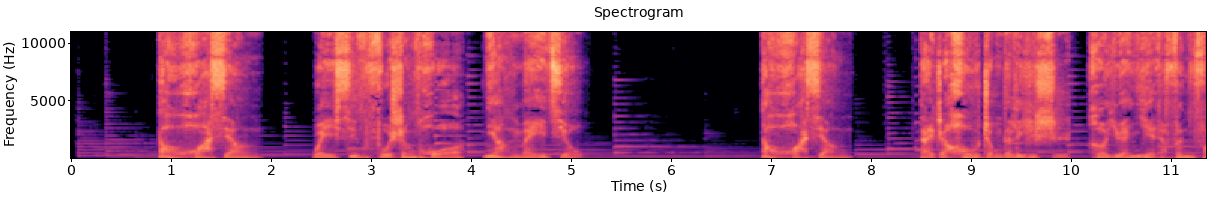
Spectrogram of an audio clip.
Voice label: 男 企业宣传片

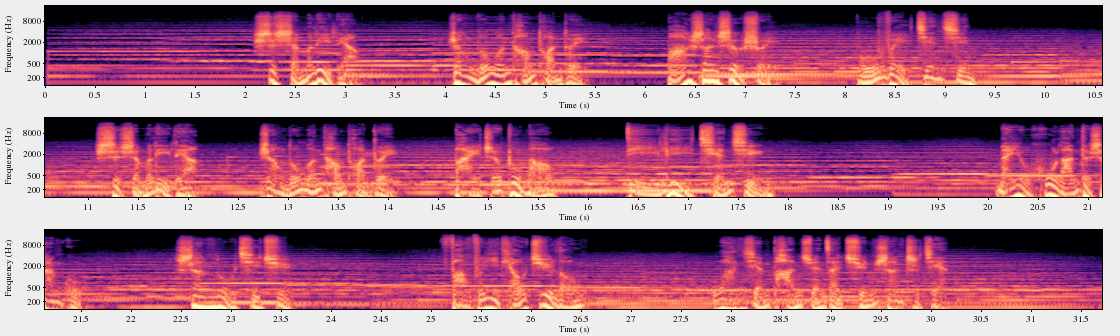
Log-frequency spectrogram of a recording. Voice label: 男 专题, 男; 龙文堂

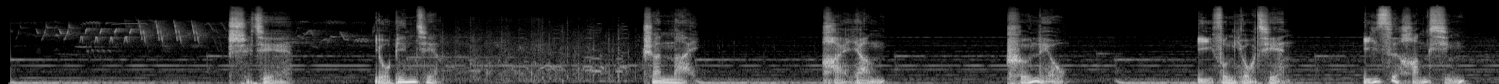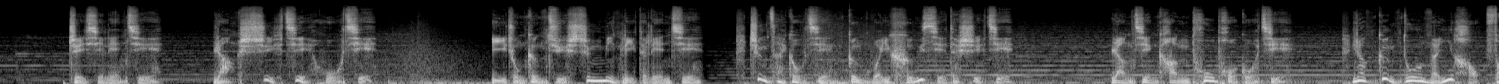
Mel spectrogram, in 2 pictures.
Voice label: 男, 宣传片; 国药外贸

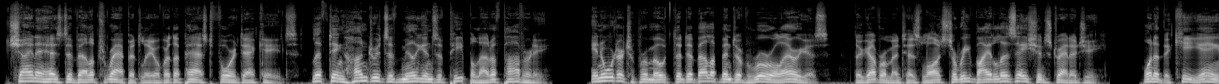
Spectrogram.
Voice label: 企业介绍 低沉浑厚

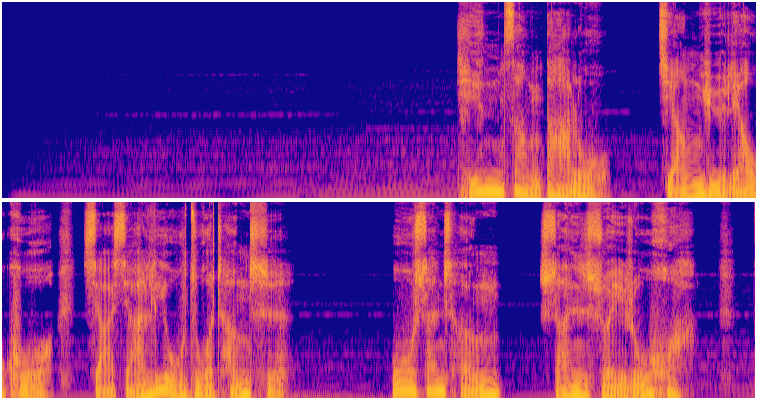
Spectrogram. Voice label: 男 动画游戏 浑厚 低沉 气势; 天藏大陆

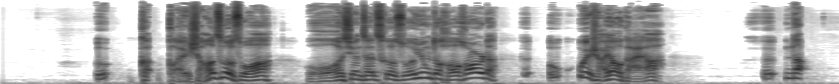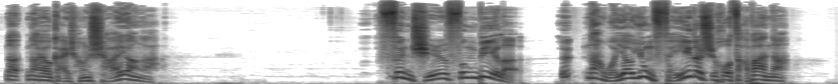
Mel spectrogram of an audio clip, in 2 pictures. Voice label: 大爷角色; 李大爷角色厕所革命

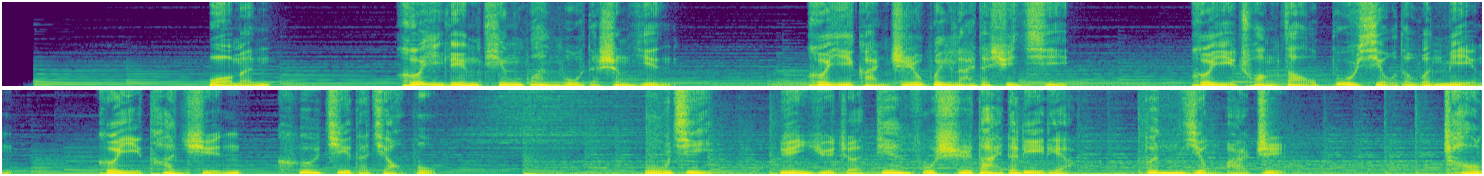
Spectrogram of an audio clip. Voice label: 男 广告; 移动

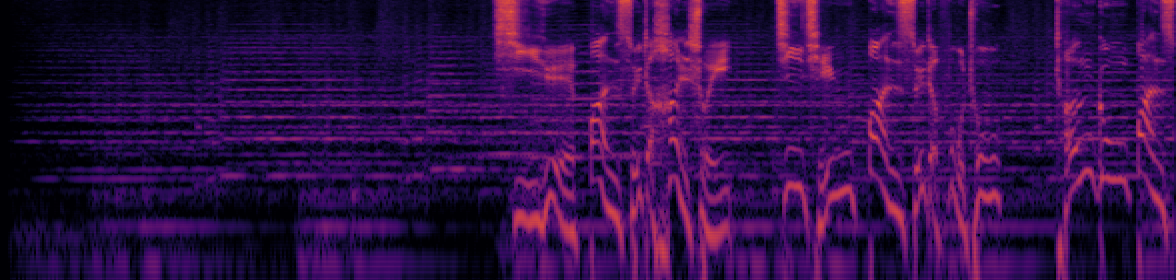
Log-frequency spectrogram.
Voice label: 男 颁奖 旁白

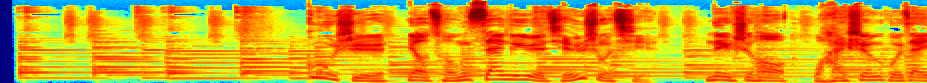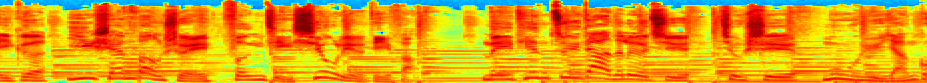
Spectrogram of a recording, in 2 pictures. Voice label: 男,活泼解说; 一颗好米

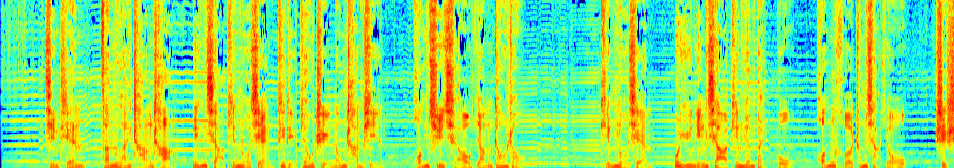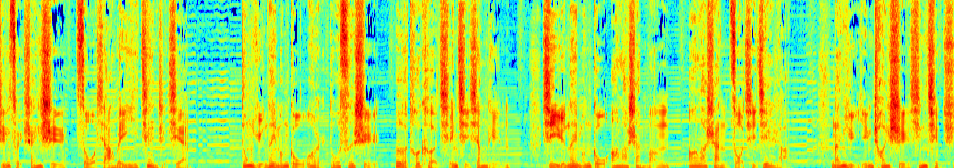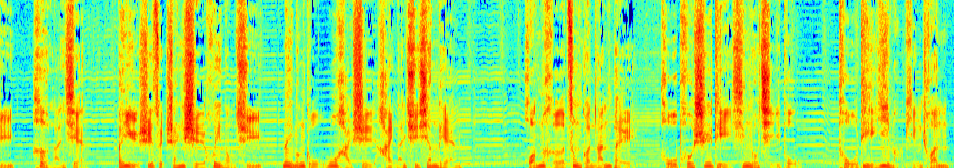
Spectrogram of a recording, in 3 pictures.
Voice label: 男 专题 介绍 羊羔肉; 黄渠桥羊羔肉

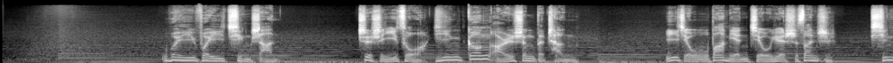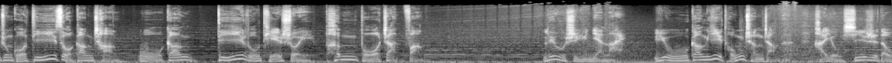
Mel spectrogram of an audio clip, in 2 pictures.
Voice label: 男 专题; 中冶南方

